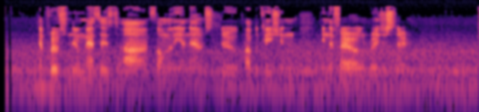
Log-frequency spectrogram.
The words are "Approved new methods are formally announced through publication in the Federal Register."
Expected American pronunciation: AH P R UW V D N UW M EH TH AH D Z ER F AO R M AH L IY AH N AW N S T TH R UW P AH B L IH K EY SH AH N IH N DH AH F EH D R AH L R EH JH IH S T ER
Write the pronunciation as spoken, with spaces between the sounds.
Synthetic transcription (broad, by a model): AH P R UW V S N UW M EH TH AH D Z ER F AO R M AH L IY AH N AW N S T TH R UW P AH B L IH K EY SH AH N IH N DH AH F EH R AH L R EH JH IH S T ER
